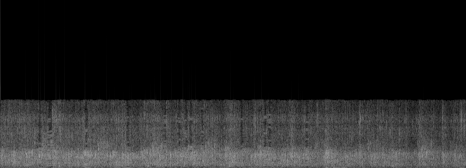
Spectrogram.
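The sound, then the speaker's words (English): A crowd claps steadily for several seconds for the musicians who have just performed, a dense, even wash of many hands clapping at once with no voices standing out. “Can we give a hand of applause to them?”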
